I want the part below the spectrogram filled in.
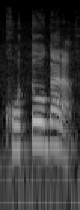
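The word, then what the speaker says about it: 事柄: E preste atenção, kotogara, pronúncia mudou. Então, a maioria das palavras é assim, quando, né, usa dois kanjis seguidos, é, pronúncia seria de, mas pode ser diferente, né?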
